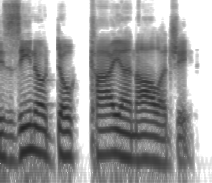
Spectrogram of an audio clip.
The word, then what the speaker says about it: xenodokionology: I need to correct my pronunciation. That's actually xenodokionology. Xenodokionology.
